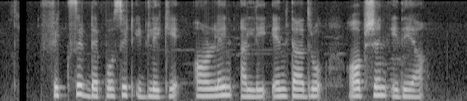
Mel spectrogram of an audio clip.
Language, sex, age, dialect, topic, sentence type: Kannada, female, 36-40, Coastal/Dakshin, banking, question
